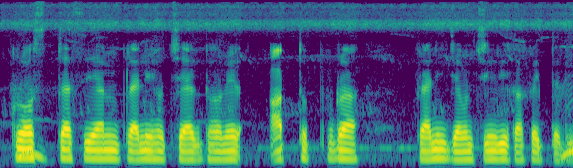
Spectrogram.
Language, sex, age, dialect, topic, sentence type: Bengali, male, 18-24, Northern/Varendri, agriculture, statement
